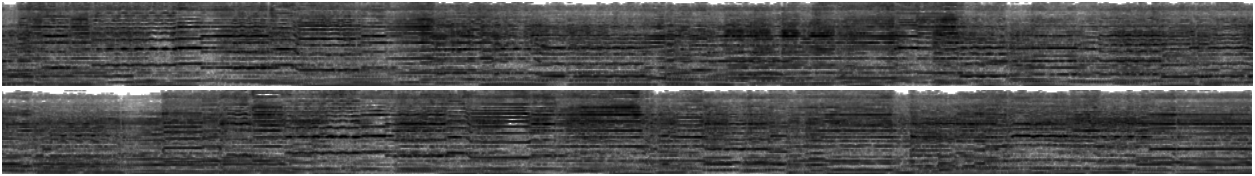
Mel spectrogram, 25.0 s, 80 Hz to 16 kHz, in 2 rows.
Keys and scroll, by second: 0.6 [, 0.9 [.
